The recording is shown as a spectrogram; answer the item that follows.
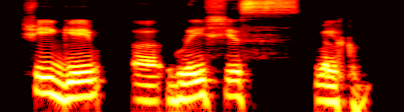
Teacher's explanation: While we are speaking we have to say uh instead of a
